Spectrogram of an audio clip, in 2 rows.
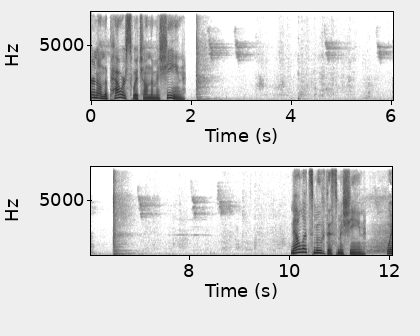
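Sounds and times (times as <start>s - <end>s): small birds chirping: 2.3s - 9.5s.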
